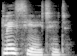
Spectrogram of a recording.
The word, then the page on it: glaciated: British English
